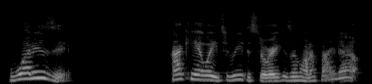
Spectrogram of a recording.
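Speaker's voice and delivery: usual speaking voice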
